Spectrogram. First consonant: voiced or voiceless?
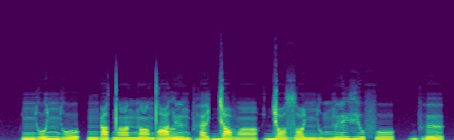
voiced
